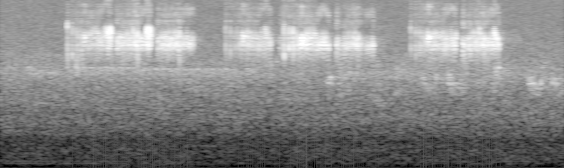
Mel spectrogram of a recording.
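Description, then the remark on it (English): A hummingbird chirps in three quick bursts of rapid, thin, high-pitched twittering, each about a second long with short pauses between, on its own. “This week's animal sound was a hummingbird, which is native to North and South America.”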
